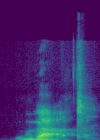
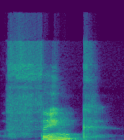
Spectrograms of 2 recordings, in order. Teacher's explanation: when I say that my voice is on four that th when I say think my voice is not on four that th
